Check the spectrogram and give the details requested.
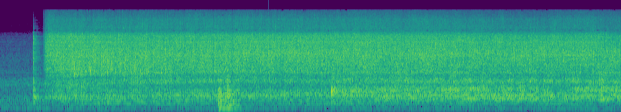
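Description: Blended onion paste poured into hot oil with cumin, setting off a loud, steady sizzle about half a second in, with a low knock a few seconds later.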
